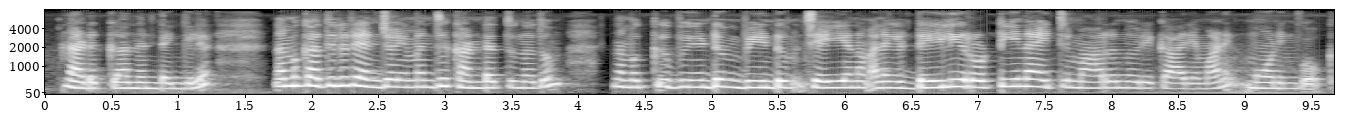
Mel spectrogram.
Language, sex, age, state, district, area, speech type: Malayalam, female, 30-45, Kerala, Wayanad, rural, spontaneous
